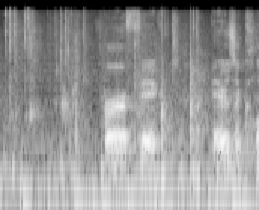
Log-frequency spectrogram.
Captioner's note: shell cracks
